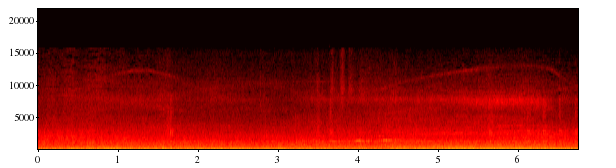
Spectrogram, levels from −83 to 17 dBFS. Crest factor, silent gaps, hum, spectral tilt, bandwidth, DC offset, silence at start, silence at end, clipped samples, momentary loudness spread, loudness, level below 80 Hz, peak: 14 dB; none; none; -6 dB/octave; 15.5 kHz; under 0.1%; 0 s; 0 s; under 0.1%; 4 LU; -29 LUFS; -32 dBFS; -14 dBFS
